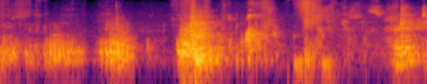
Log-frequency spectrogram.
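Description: A person's voice making about five short groaning sounds in a row, without words, during a side-lying chiropractic spinal adjustment.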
